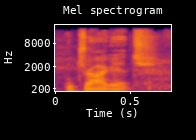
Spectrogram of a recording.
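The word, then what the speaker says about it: Dragić: And, like, you know, again, I think he'll work better with Jess Dragic. How do you say his name? – Dragic. – Thank you.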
